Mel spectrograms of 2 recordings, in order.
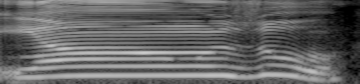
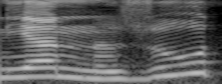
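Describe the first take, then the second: First: The n sound is hidden, blurred into nasality. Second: The n sound is pronounced clearly and distinctly. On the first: The speaker calls it right. "dibaca samar bukan jelas" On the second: The speaker calls it wrong.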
